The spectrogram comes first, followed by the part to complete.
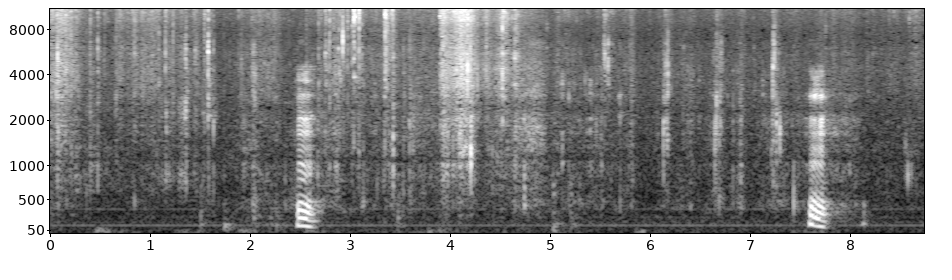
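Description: Quiet chewing of an oatmeal muffin, with soft crunches and small mouth clicks, and two short hummed 'hmm's, one about two seconds in and one near the end. About four seconds in, a brief rustle of aluminium foil as a hand touches a foil hood.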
